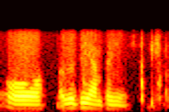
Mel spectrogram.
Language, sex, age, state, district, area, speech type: Manipuri, male, 18-30, Manipur, Kangpokpi, urban, conversation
